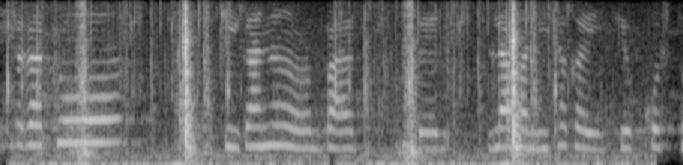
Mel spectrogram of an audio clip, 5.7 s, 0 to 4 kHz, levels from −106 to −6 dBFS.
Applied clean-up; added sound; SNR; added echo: none; Door / Car; -5 dB; none.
